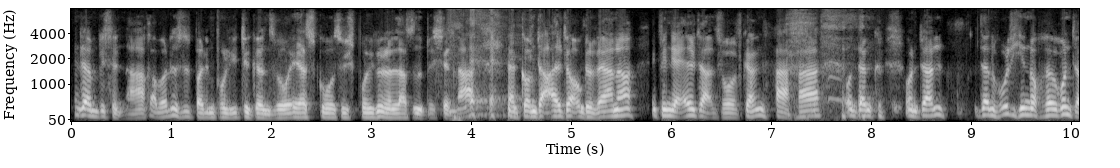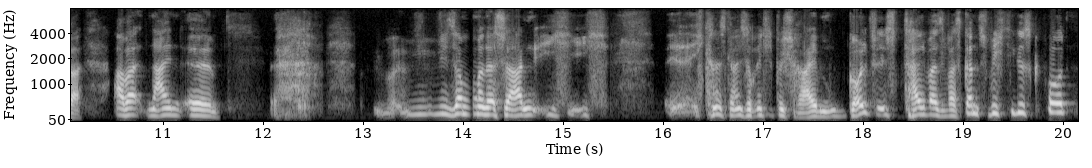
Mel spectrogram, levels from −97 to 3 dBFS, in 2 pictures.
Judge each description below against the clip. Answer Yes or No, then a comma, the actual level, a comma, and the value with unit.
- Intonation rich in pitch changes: Yes, wide, 6.3 semitones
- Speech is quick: Yes, fast, 200 wpm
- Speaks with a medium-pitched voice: Yes, medium, 170 Hz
